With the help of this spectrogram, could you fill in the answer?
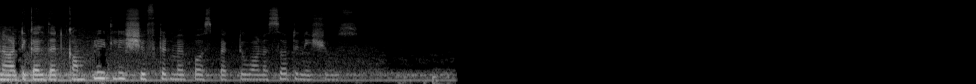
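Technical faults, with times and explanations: Nothing stood out on listening to this speech recording.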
